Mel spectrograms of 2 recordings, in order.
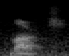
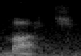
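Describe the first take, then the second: No difference in how they are said.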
